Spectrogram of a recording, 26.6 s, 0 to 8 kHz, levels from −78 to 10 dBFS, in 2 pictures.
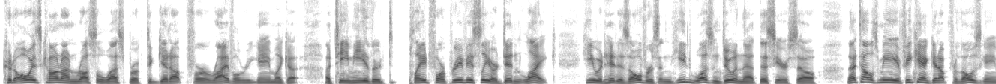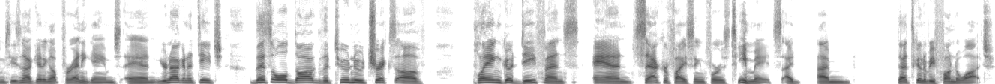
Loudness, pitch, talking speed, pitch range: -21 LUFS, 160 Hz, 195 wpm, 135-180 Hz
